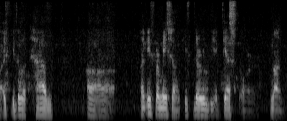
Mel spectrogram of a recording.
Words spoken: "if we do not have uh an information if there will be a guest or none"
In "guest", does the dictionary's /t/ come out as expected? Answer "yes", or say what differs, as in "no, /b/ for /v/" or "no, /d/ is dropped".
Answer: yes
